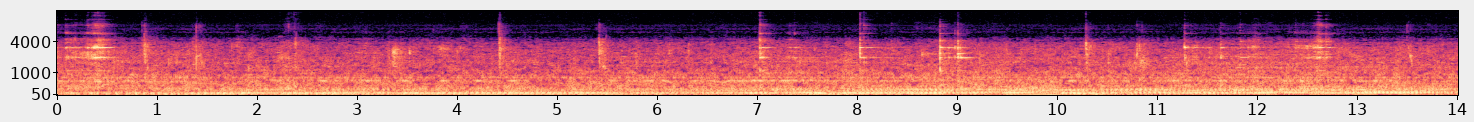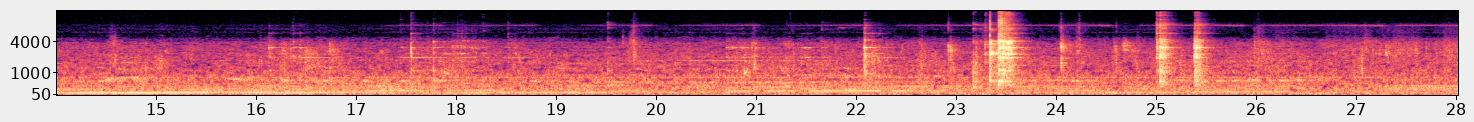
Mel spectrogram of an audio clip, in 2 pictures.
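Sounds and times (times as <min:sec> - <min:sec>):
steady low hum: 0:00.0 - 0:28.0
spoon clinking against bowl: 0:07.0 - 0:09.3, 0:11.2 - 0:12.9, 0:16.0 - 0:16.8, 0:17.4 - 0:18.7, 0:20.6 - 0:22.5, 0:23.2 - 0:24.2, 0:25.0 - 0:25.7.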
